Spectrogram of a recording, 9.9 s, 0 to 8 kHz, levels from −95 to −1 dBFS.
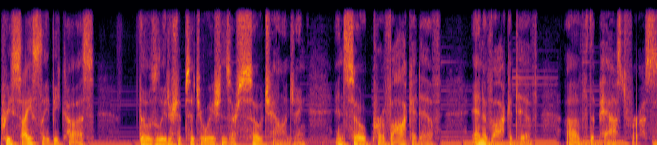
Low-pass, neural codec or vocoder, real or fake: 7.2 kHz; none; real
